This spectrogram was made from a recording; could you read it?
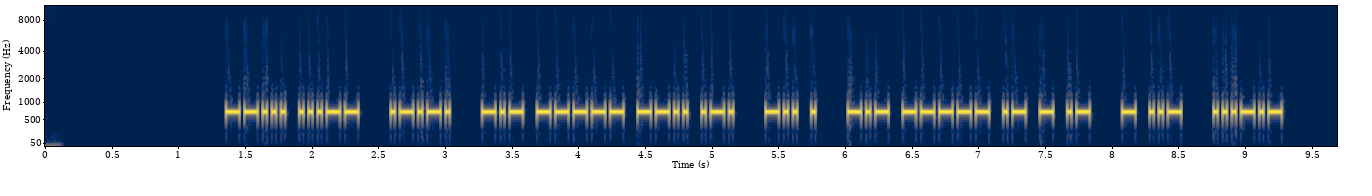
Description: Morse code, heard as a keyed tone, about 36 wpm, 700 Hz. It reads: 73 <AR> K0ZR DE K0ATA TU <SK>
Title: Practice QSO - Exchange 4 - Ending - 35wpm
